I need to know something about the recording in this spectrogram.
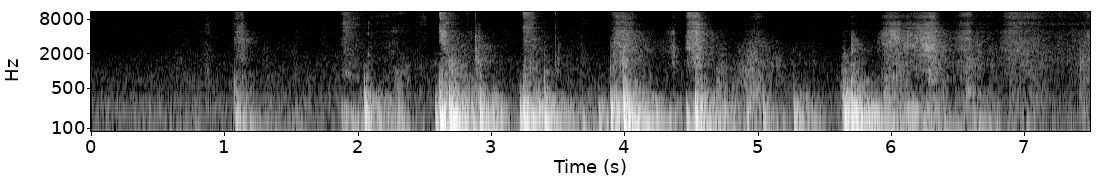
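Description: Footsteps thud on a hollow wooden floor in an echoing room.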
